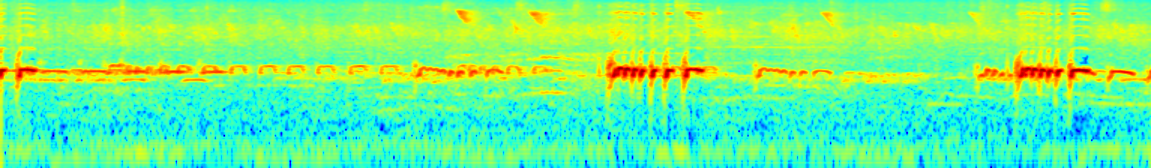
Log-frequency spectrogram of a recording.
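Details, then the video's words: Local zebra dove in full voice, used as a lure to make rival doves answer and to raise their drive: soft low coos run into rapid stuttering phrases, two louder bursts near the end, faint higher chirps behind. "Perkutut lokal gacor suara paling di sukai perkutut sekali dengar bikin lawan langsung nyaut"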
